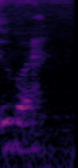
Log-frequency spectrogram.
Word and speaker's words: Oogway: Yes, it's Oogway.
